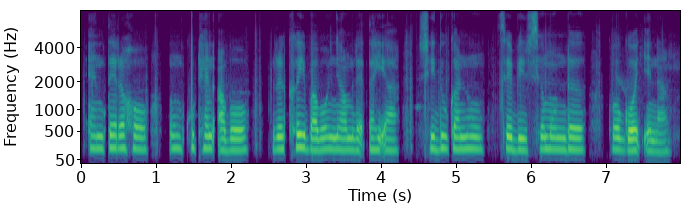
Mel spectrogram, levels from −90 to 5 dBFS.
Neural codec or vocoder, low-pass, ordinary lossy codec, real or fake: none; none; none; real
